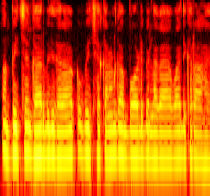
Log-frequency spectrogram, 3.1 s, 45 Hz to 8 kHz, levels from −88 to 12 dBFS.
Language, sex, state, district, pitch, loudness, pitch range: Hindi, male, Bihar, Patna, 130 Hz, -16 LUFS, 125-135 Hz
